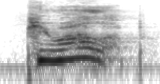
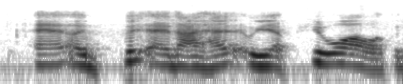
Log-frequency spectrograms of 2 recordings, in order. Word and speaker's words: Puyallup: Puyallup. – Puyallup. And I had no idea what they were talking about until I remembered there's a town spelled P-U-Y-A-L-L-U-P, but it's pronounced like it's P-E-W-Y-A-L-L-U-P.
